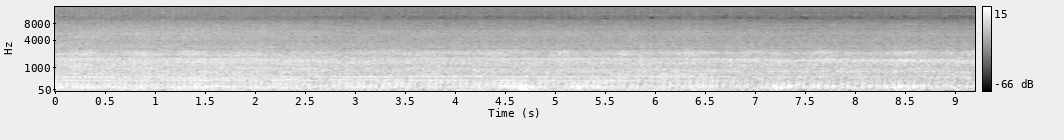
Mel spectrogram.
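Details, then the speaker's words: John Deere LX178 mower engine with new replacement carburetor, idle speed adjusted down with long screwdriver: steady smooth idle with no hunting, misses or surging; normal idle. "down wow that's an impressive engine"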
